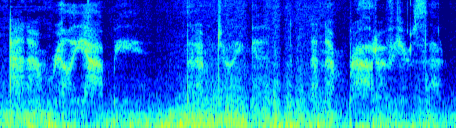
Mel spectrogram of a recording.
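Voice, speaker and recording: A woman whispers at a moderate pace. Noticeable background noise runs under her voice. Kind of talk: ASMR whispering with positive affirmations. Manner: soft-spoken, whispered.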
